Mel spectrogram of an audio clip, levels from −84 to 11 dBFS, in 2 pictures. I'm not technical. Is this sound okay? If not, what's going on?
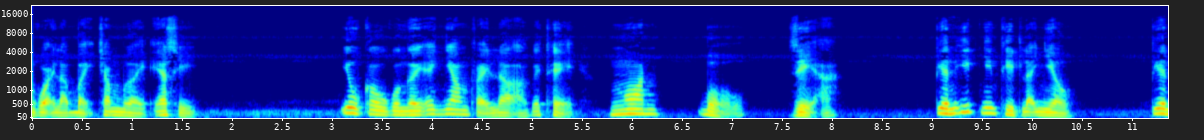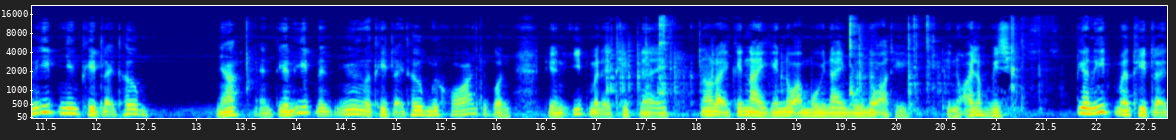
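Yes, nothing in this recording points to a technical problem in how the sound was captured, sent or stored.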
